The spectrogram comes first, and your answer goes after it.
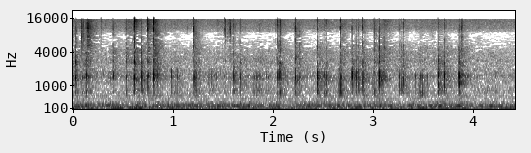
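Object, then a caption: Plastic keypad mobile phone. Long nails tap fast and aggressively on the front and back of an old Samsung keypad phone with a plastic body and silver accents. The result is a quiet, rapid, uneven run of sharp, dry clicks centered around 1.5 kHz with a bright edge. Each click dies away almost instantly.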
